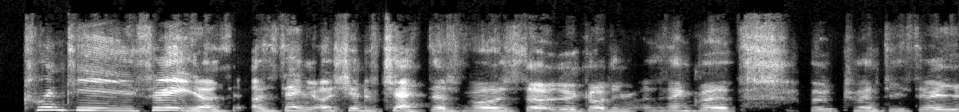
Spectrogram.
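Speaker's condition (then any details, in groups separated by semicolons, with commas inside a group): Cerebral palsy; childhood surgery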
